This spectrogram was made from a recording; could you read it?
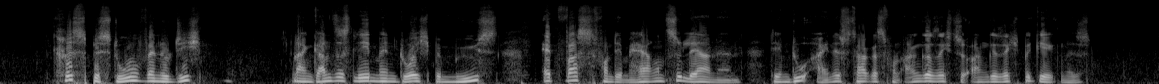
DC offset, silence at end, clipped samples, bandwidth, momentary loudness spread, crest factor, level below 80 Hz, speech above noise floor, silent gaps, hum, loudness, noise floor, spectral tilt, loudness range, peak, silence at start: under 0.1%; 0.7 s; under 0.1%; 17 kHz; 12 LU; 12 dB; -52 dBFS; 34 dB; none; none; -27 LUFS; -60 dBFS; -6.5 dB/octave; 3 LU; -16 dBFS; 0.55 s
